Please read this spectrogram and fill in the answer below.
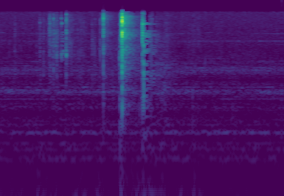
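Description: A few short, crisp clicks and rustles close to the microphone, about half a second and one second in, over a low background rumble.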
